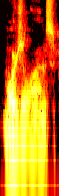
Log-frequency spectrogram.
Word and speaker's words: Morgellons: channel i just uh added a soft g to that pronunciation the more gellons it really assists neurological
